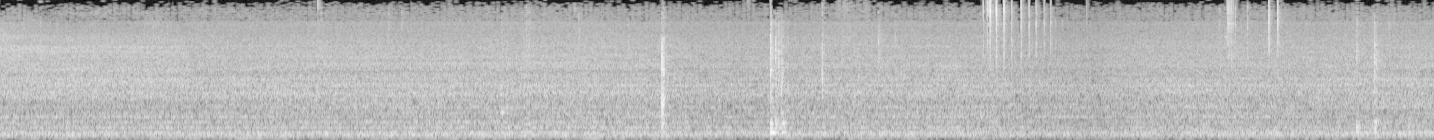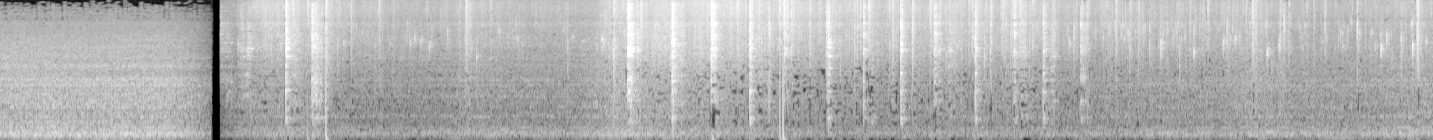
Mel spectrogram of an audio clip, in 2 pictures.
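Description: Minced garlic sizzling in hot oil in a wok, with a metal spatula scraping and tapping the pan in quick clicks, busiest in the last third. Before that, a steady hum that cuts off suddenly a little past halfway.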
